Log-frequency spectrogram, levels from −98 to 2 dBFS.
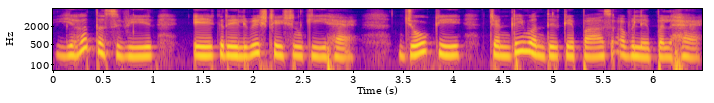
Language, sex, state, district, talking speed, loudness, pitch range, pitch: Hindi, female, Chandigarh, Chandigarh, 140 wpm, -13 LUFS, 195-220 Hz, 210 Hz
